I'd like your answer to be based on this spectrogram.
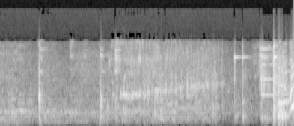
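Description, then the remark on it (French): Water is clumsily spilled from a glass aboard a boat; it splashes and gurgles out, with a couple of sharp clinks of glass early on and a louder, messier burst of sloshing at the end. No voices. “Oh, je suis maladroit. Excusez-moi. Non, non, c'est rien, ce n'est que de l'eau.”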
